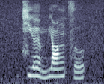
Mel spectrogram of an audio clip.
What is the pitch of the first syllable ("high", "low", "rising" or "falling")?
falling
